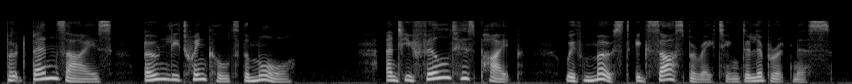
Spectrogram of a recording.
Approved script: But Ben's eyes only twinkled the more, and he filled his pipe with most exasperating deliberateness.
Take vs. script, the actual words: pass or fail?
pass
